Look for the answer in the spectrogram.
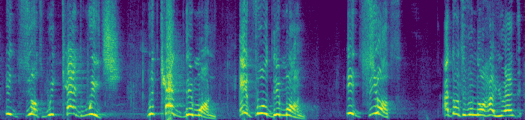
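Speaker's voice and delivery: rapid-fire angry insults; angry cursing. Acted. Cursing an enemy as wicked witch and demon, angry. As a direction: hurl the curses at them.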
